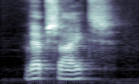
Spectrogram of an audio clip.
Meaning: plural of website
- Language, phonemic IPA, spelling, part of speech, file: Dutch, /ˈwɛpsɑjts/, websites, noun, Nl-websites.ogg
